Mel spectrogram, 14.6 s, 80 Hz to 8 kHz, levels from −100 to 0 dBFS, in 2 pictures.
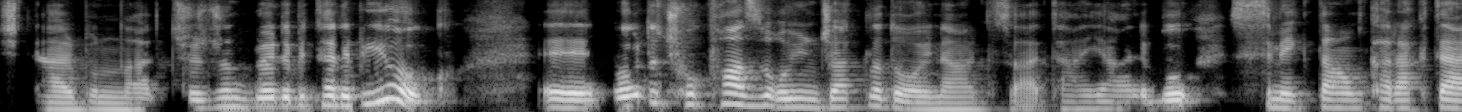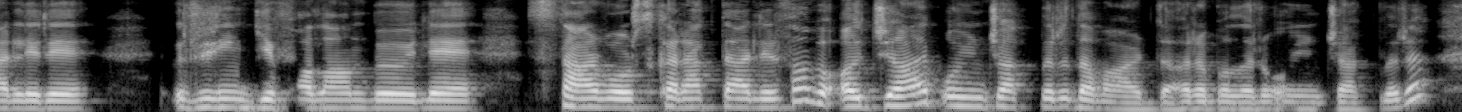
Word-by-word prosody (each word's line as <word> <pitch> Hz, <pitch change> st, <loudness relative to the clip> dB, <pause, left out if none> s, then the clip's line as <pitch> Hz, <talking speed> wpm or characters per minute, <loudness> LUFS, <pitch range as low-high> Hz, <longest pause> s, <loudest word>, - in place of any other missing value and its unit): işler 130 Hz, -2 st, -6 dB
bunlar. 125 Hz, -2 st, -6 dB
Çocuğun 175 Hz, +2 st, -5 dB
böyle 185 Hz, +1 st, +2 dB
bir 195 Hz, -, -5 dB
talebi 205 Hz, +3 st, +2 dB
yok. 330 Hz, -, +3 dB, 0.4 s
Eee, 160 Hz, -2 st, +5 dB
bu 190 Hz, -, +3 dB
arada 250 Hz, +4 st, -1 dB
çok 230 Hz, -3 st, -4 dB
fazla 225 Hz, -3 st, +2 dB
oyuncakla 175 Hz, +1 st, -2 dB
da -, -, +1 dB
oynardı 130 Hz, -2 st, -4 dB
zaten, 140 Hz, +1 st, -10 dB
yani, 140 Hz, 0 st, -9 dB
bu 155 Hz, -1 st, +2 dB, 0.2 s
Smackdown 160 Hz, 0 st, +2 dB
karakterleri, 150 Hz, -2 st, 0 dB, 0.4 s
ring'i 165 Hz, -1 st, 0 dB
falan, 160 Hz, 0 st, -2 dB
böyle, 155 Hz, -1 st, +3 dB, 0.2 s
Star 180 Hz, -3 st, +5 dB
Wars 170 Hz, 0 st, +3 dB
karakterleri, 175 Hz, -1 st, 0 dB
falan, 295 Hz, -, -2 dB
böyle, -, -, +2 dB
acayip 200 Hz, +7 st, +3 dB
oyuncakları 180 Hz, -2 st, -1 dB
da 160 Hz, -3 st, +2 dB
vardı 130 Hz, -2 st, -4 dB
arabaları, 140 Hz, -1 st, -2 dB
oyuncakları. 140 Hz, -, -5 dB
165 Hz, 140 wpm, -23 LUFS, 145-180 Hz, 0.4 s, Eee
